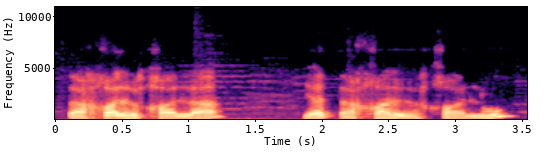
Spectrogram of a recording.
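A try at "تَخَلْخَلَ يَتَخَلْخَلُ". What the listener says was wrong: Iya, bagus. Selamat, alhamdulillah.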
